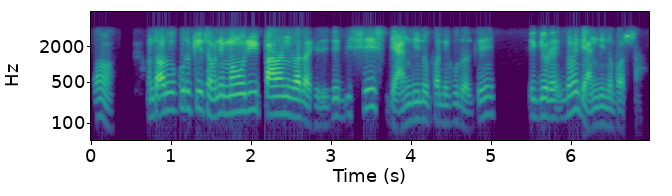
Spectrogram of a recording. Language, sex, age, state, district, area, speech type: Nepali, male, 45-60, West Bengal, Darjeeling, rural, conversation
